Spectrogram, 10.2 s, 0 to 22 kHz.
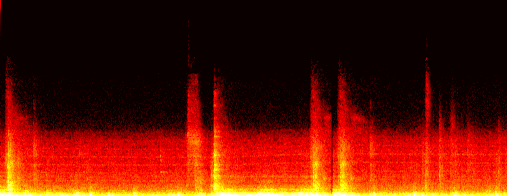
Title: Bakerloo line 1972 stock Continuous popping sound after departing Stonebridge Park September 2022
